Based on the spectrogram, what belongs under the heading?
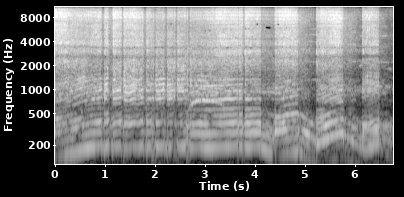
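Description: Demolition-derby car engine revving hard: it climbs, holds at high revs for about three seconds, then its revs drop and surge up and down near the end. A few short knocks come through early on.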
